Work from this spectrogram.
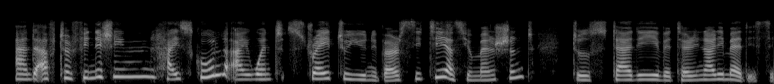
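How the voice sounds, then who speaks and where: Against a quiet background, a woman with an Argentine accent talks at a moderate pace, fairly high in pitch with lively intonation, in a dry, close sound with no echo. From Argentina, Buenos Aires. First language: Spanish. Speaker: veterinarian turned translator and interpreter. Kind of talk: podcast interview.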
